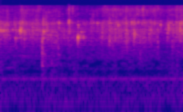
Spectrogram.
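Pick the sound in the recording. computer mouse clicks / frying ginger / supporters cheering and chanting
frying ginger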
